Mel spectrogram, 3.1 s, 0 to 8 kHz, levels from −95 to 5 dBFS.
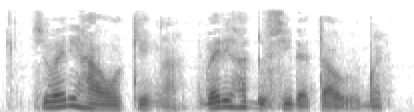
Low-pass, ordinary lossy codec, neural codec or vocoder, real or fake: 7.2 kHz; MP3, 24 kbps; codec, 24 kHz, 6 kbps, HILCodec; fake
